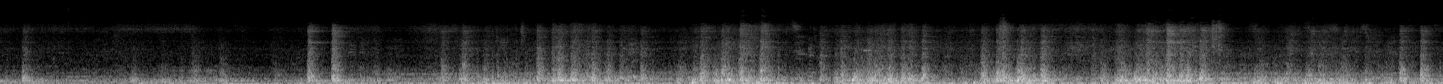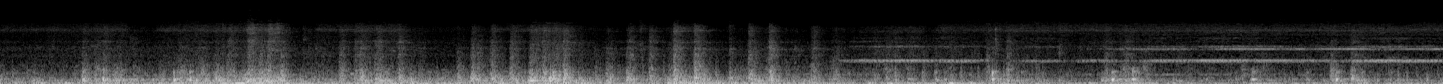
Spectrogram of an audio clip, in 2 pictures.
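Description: Train running on rails: a rumble that swells and fades with the clatter of the wheels, and a steady high-pitched squeal joining about three-quarters of the way through.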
